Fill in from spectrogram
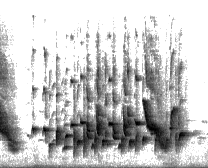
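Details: Campero-style song of a European goldfinch from Bosnia and Herzegovina, a continuous rush of high, sweet twitters and tinkling trills, fading out at the end.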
